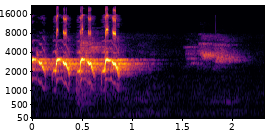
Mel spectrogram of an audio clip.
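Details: Sooty-headed bulbul of the Garuda type calling to companions: a quick string of five rough, bouncing notes within a second, then a faint, softer note trailing after a pause.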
